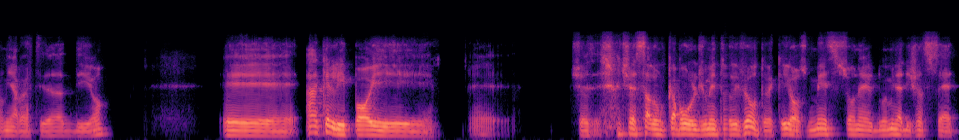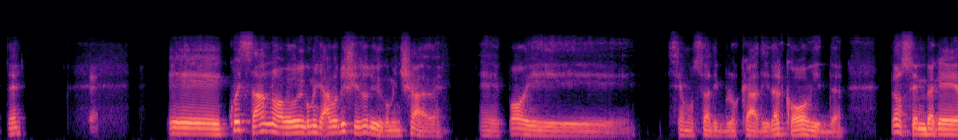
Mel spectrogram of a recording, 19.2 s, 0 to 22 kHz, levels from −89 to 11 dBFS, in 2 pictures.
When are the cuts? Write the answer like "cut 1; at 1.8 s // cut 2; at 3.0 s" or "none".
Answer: none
